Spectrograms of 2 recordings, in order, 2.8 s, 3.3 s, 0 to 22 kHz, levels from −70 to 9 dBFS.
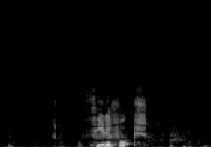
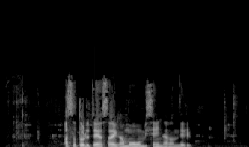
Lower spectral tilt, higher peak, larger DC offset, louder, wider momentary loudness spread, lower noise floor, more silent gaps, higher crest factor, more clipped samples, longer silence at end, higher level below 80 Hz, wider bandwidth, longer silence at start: first, -5.5 dB/octave vs -4 dB/octave; about the same, -2 dBFS vs 0 dBFS; neither; about the same, -19 LUFS vs -19 LUFS; first, 17 LU vs 11 LU; first, -65 dBFS vs -50 dBFS; neither; about the same, 22 dB vs 22 dB; neither; about the same, 0.85 s vs 0.75 s; second, -70 dBFS vs -52 dBFS; second, 8 kHz vs 11.5 kHz; first, 1.25 s vs 0.2 s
